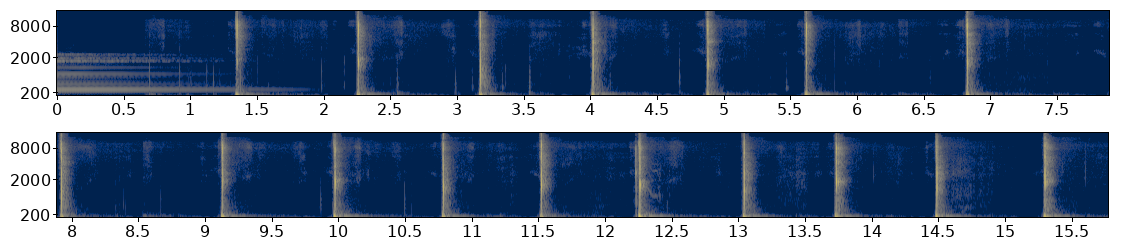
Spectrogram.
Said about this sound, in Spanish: Creo que muchos de ustedes descubrieron el sonido sorpresa de hoy. El sonido que escuchamos proviene de nuestras manos y fue el del chasqueado de dedos.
